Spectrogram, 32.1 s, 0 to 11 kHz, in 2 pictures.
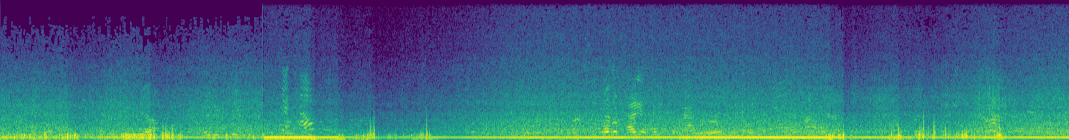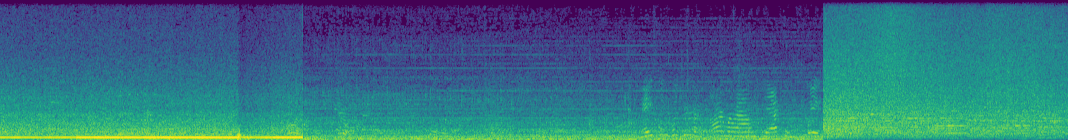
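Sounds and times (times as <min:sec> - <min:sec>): boat engine droning: 0:00.0 - 0:32.0.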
